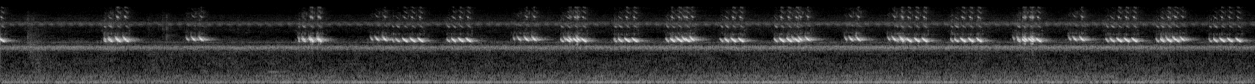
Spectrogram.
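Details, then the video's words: Cricket starts with a few scattered chirps, then settles into a regular series of bright pulsed chirps about every half second, over a constant thin high drone. "The best sounds of Cricket 《 Suab Kab Ciliv Quaj Zoo Heev》 ( ສຽງແມງຈີ່ນາຍຮ້ອງດີໆ )"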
